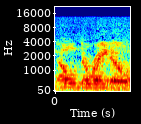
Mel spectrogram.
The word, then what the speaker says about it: El Dorado: Judge Leben is a graduate of the El Dorado High School. After graduating from the KU Law School, I did pronounce that correctly.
